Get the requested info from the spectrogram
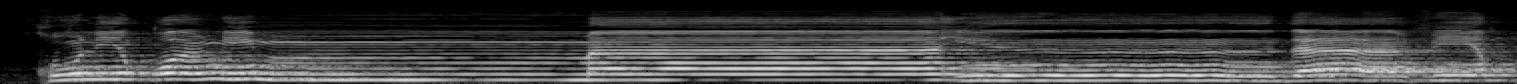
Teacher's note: Mim tahan gunnah, in tahan ikhfa dengan gunnah.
